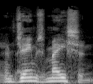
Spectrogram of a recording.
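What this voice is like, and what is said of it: Imitates another person's voice. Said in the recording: “I don't know if that's an accurate impersonation”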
